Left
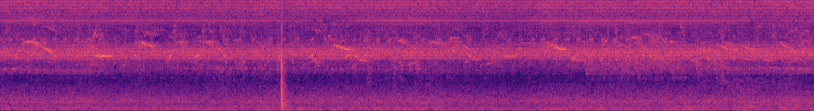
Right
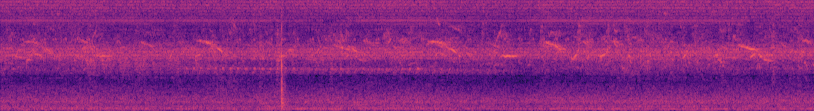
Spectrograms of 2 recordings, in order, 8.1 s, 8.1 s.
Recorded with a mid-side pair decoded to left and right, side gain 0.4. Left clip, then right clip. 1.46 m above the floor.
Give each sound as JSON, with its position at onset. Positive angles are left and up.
{"t": 0.0, "sound": "an insect", "azimuth_deg": 35}
{"t": 2.8, "sound": "a pop", "azimuth_deg": 35}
